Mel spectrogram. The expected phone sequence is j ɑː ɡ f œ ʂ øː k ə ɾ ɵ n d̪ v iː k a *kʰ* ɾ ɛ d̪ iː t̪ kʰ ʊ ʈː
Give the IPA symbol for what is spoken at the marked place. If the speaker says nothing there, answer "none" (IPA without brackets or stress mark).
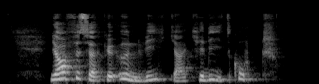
kʰ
